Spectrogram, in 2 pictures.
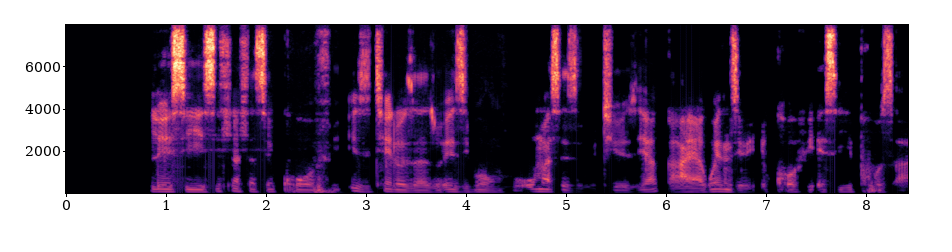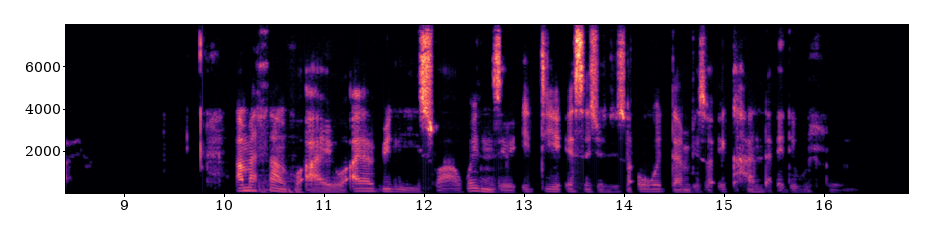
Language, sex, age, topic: North Ndebele, male, 18-24, health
